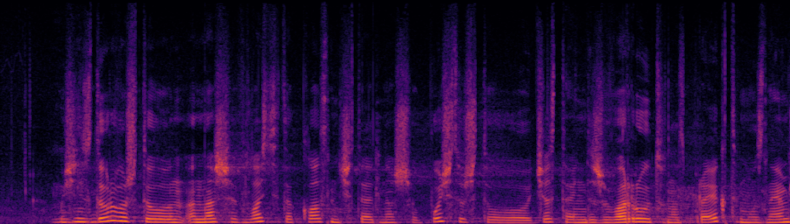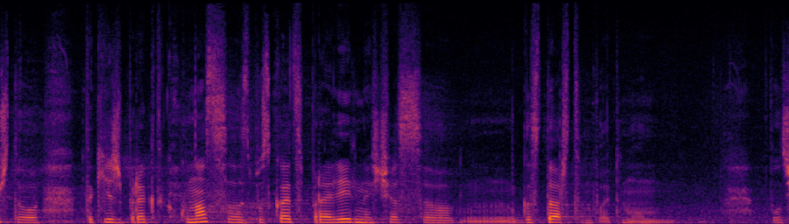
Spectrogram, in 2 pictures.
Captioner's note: foreign Language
